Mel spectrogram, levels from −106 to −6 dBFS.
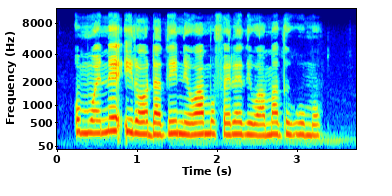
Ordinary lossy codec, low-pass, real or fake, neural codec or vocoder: none; 9.9 kHz; fake; vocoder, 48 kHz, 128 mel bands, Vocos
